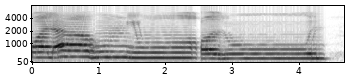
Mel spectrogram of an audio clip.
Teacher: ولا ہم میں لا پہ مد اصلی ہے، ہم یوں پہ آپ نے اخفا کرنا ہے، ناک میں آواز جائے گی۔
